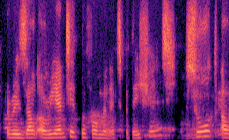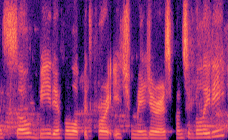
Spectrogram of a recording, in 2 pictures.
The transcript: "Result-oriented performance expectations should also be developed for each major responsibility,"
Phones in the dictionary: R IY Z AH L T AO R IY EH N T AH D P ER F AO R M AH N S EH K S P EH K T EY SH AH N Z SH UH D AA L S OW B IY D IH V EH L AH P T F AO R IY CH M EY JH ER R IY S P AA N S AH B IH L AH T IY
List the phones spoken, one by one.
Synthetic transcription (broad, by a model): R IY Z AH L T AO R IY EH N T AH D P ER F AO R M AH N EH K S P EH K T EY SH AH N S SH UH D AA L S OW B IY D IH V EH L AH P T F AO R IY CH M EY JH ER R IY S P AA N S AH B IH L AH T IY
